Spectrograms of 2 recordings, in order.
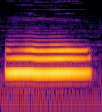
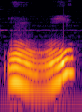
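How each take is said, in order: First: The pitch stays high and level. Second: The pitch dips down and then rises. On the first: "The first tone of U is U" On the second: "The third tone is U"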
